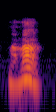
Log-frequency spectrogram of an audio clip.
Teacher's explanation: la mayor fuerza de voz eh recae en la última sílaba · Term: acento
